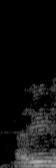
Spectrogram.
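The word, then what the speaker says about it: read: फम भी हो जाएगा और बस इसका जो मीनिंग उच्चारण होता है इसका जो प्रोनंसिएशन होता व अलग होता है जसे फर्स्ट फम में आप इसको रीड पढ़ेंगे सेकंड फम में आप रेड पढ़ेंगे और थर्ड फम में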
